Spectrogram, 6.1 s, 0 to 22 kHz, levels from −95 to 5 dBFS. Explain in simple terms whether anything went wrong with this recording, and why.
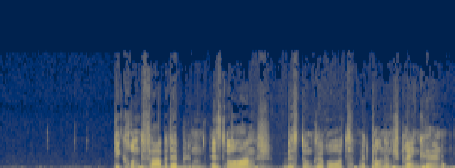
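Two tiny glitches break into this speech recording, at 2.52 s, just before "ist orange bis dunkelrot", and at 4.99 s, just after it. Each is a quick blip. The cause is damaged data in a compressed stream. A bit of the stored file was wrong, so the decoder briefly lost its place and skipped ahead to the next good chunk.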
